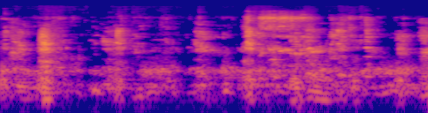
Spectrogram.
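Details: Grunting and squealing Large White Yorkshire pigs at a pig farm in Nadia district, West Bengal, several animals calling over one another in rough, irregular bursts with background pen noise.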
